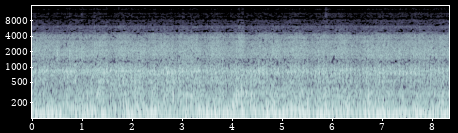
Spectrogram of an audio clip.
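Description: Steady rushing noise of an express train running at speed, heard from on board, with a constant low hum underneath.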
